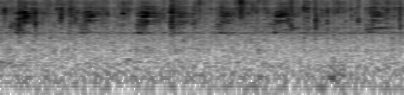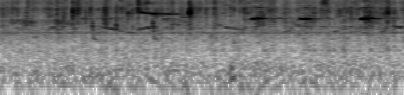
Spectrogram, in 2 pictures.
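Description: Small birds chirping with many short, high calls. A thin whistled note comes about five seconds in, and a run of short, evenly repeated high notes comes near the end.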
